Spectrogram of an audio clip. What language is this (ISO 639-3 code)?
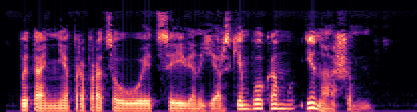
bel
